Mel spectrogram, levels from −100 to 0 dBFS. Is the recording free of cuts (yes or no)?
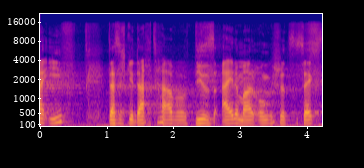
yes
